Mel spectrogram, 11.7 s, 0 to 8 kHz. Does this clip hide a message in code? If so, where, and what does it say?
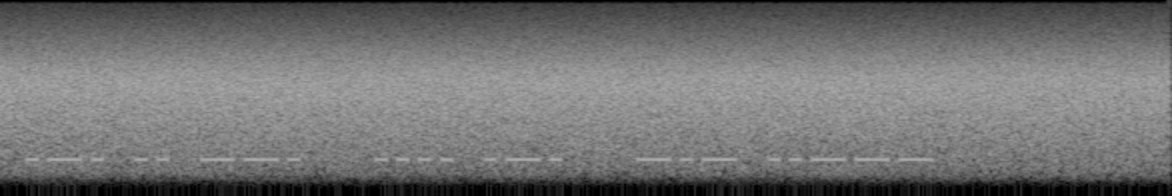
Yes: Morse code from 0.2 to 9.4 s, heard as a keyed tone, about 11 wpm, 420 Hz, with heavy radio static. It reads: RIG HR K2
